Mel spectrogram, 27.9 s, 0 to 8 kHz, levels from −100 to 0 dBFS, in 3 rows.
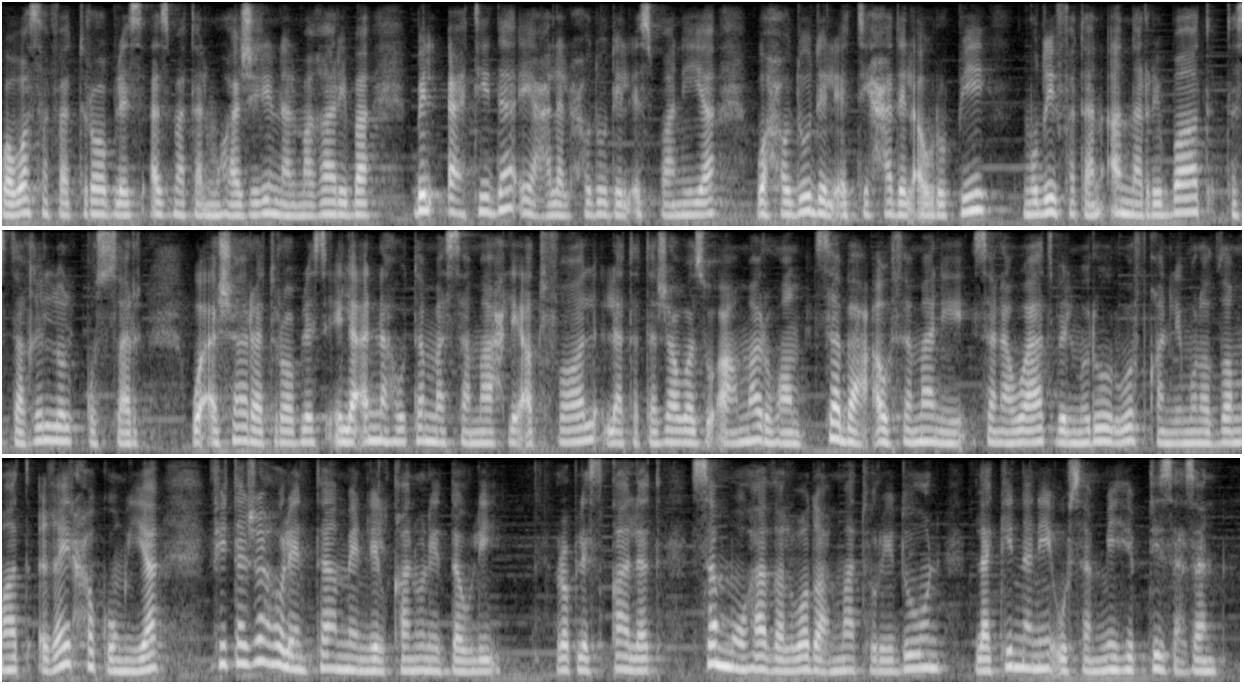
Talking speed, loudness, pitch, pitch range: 110 wpm, -21 LUFS, 160 Hz, 155-175 Hz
